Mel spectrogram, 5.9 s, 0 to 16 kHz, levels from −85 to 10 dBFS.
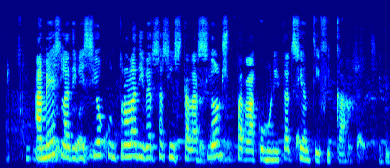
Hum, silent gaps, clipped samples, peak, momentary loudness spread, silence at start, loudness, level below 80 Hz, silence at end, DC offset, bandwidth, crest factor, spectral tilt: none; none; under 0.1%; -8 dBFS; 15 LU; 0.4 s; -31 LUFS; -88 dBFS; 0 s; under 0.1%; 11.5 kHz; 26 dB; -2.5 dB/octave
